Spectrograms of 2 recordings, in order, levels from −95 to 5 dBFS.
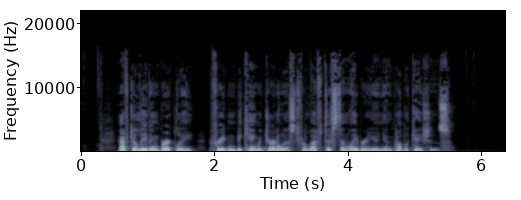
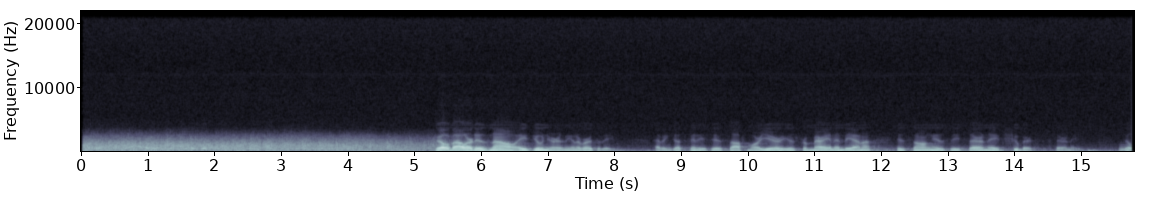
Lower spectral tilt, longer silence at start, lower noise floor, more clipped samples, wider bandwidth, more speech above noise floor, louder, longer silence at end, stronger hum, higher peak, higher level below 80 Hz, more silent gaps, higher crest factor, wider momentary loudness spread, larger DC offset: second, -6 dB/octave vs -11 dB/octave; first, 0.55 s vs 0 s; first, -75 dBFS vs -45 dBFS; neither; first, 16 kHz vs 4.7 kHz; first, 47 dB vs 25 dB; second, -29 LUFS vs -22 LUFS; first, 0.85 s vs 0.05 s; neither; second, -12 dBFS vs 0 dBFS; second, -56 dBFS vs -48 dBFS; neither; about the same, 18 dB vs 22 dB; second, 11 LU vs 17 LU; neither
